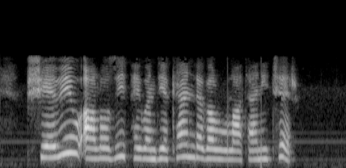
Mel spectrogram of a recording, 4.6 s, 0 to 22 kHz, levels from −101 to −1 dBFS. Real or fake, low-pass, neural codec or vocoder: real; 5.4 kHz; none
